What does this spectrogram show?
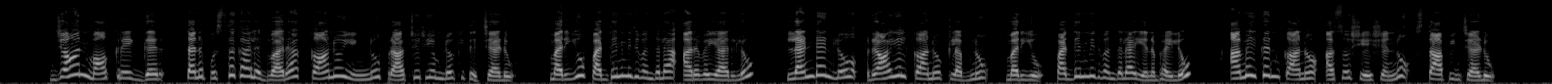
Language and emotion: Telugu, neutral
